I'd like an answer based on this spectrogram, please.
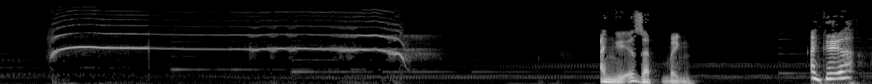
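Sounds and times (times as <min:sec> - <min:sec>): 
woman's shrill scream: 0:00.5 - 0:04.4
speech: 0:06.0 - 0:07.0, 0:08.1 - 0:08.6.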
